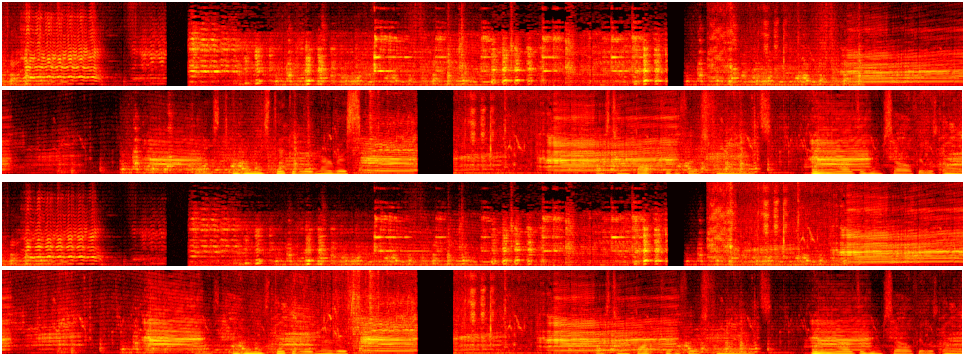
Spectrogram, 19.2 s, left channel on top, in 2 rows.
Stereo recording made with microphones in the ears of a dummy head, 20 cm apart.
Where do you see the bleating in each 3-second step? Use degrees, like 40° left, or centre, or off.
60° left, 50° left, 20° right, 60° right, 30° right, 50° left, 50° left.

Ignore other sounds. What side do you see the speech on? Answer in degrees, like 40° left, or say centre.
50° left.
